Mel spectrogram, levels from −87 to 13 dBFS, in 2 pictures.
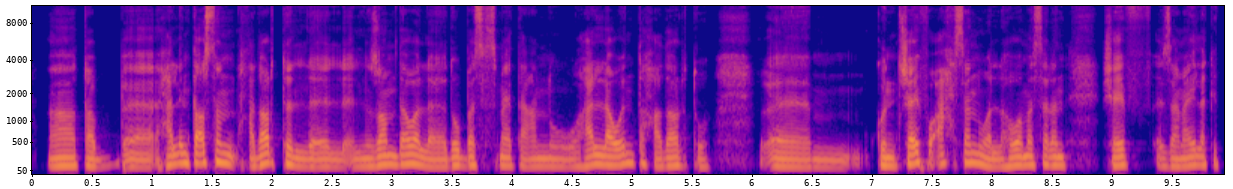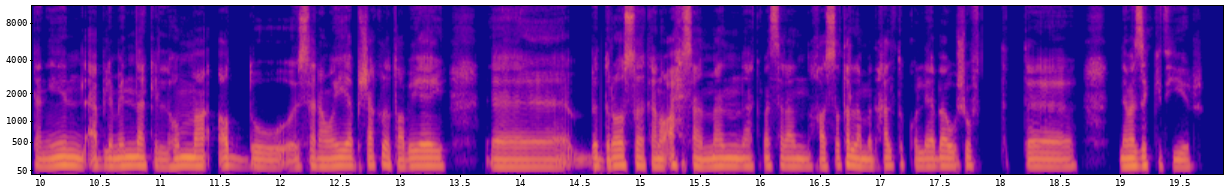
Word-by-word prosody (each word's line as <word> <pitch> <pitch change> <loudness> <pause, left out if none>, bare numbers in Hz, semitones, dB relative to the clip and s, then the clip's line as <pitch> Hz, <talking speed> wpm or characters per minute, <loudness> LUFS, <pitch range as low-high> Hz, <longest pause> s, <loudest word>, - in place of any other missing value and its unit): آه 115 +1 +4
طب 110 -2 -1 0.4
هل 130 +3 +1
أنت 150 -1 +3
أصلًا 145 -2 +4
حضرت 150 +2 +2
ال 110 -5 +3
ال 100 -1 +1
النظام 105 +7 +2
ده، 135 +2 +3
والّا 120 -8 +4
يادوب 110 +4 +1
بس 120 +1 +1
سمعت 115 -2 -2
عنّه؟ 105 +1 -1
وهل 105 +6 +1
لو 125 0 +5
أنت 150 0 0
حضرته 115 -3 -2 0.4
آمم، 100 -4 -2
كنت 115 -2 +2
شايفه 140 +5 +5
أحسن، 155 +1 +1
والّا 105 -6 +1
هو 120 +2 +4
مثلًا 125 -1 +2 0.3
شايف 120 +1 0
زمايلك 110 +3 0
التانيين 115 0 0
قبل 110 +1 -3
منّك 120 +1 +1
اللي 100 -1 -5
هم 115 +1 +3
قضّوا 100 -5 -5
ثانوية 110 +2 0
بشكل 120 +3 -2
طبيعي 115 +2 0 0.4
آآ، 100 -1 -3
بدراسة 110 - +1
كانوا 105 -2 -1
أحسن 110 -4 0
منّك 110 0 0
مثلًا، 110 -2 -2
خاصة 105 +2 -1
لمّا 110 -5 +1
دخلت 115 +4 -6
الكلية 105 +1 -4
بقى 110 +1 0
وشُفت 120 +2 -6 1.1
نماذج 110 +2 +3
كتير؟ 100 -3 -7
110 Hz, 155 wpm, -23 LUFS, 105-120 Hz, 1.1 s, لو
